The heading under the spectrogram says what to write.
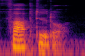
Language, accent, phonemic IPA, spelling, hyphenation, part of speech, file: English, US, /ˈfɑpdudəl/, fopdoodle, fop‧doo‧dle, noun, En-us-fopdoodle.oga
- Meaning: A stupid person; a fool, a simpleton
